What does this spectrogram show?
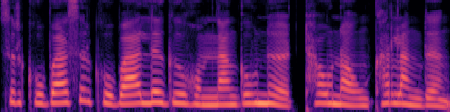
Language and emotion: Bodo, neutral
